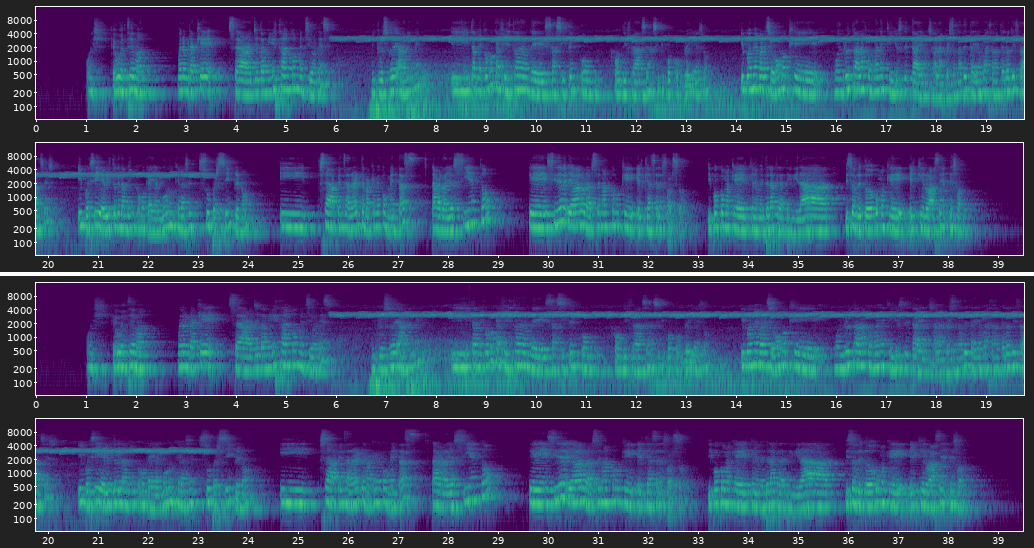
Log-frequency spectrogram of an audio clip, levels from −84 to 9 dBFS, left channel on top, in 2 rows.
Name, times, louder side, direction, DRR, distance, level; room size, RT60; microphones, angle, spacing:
voice 1, 1.0-2.2 2.8-3.5 3.9-5.8 6.7-7.7 8.3-12.4 12.8-13.4 14.1-15.6 16.0-20.1 20.6-24.0 24.6-25.1 25.4-27.2 27.7-28.8 29.6-32.6 33.2-35.6 35.9-38.3, left 1 dB, 70° left, 2 dB, 1.2 m, -28 dB
Thunder, 5.4-21.0, equal, 15° left, 3.0 m, -44 dB
sound 1, 5.8-23.2, right 1 dB, 25° right, 1.2 m, -39 dB
11.0 x 9.0 x 2.3 m, 1.2 s
head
